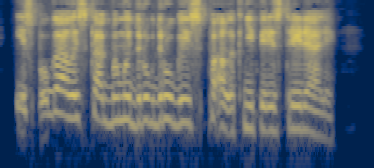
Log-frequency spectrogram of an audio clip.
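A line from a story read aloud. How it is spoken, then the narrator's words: Shouting. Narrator (Russian): крикнул Горшок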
